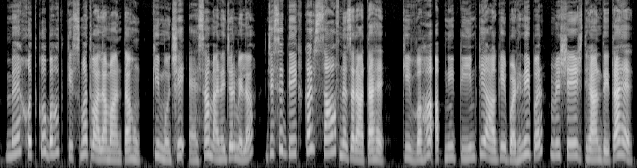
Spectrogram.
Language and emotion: Hindi, happy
